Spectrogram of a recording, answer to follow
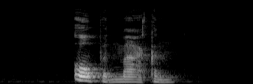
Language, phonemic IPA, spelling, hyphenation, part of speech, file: Dutch, /ˈoː.pə(n)ˌmaː.kə(n)/, openmaken, open‧ma‧ken, verb, Nl-openmaken.ogg
- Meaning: to open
